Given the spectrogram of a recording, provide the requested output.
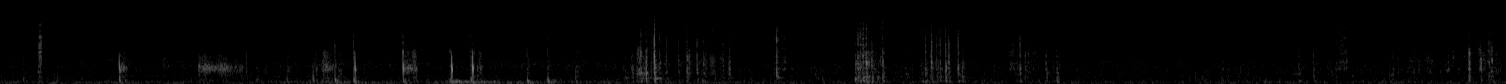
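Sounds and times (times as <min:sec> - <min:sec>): plastic packaging rustling: 0:06.1 - 0:10.6.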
